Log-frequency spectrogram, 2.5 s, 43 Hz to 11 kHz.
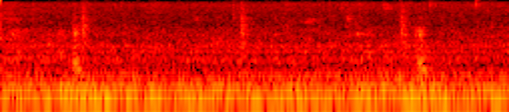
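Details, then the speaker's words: Tesla Model Y on a mismatched-diameter spare tyre at about 9 mph: faint clicks roughly every 0.8 seconds over road rumble as traction control pulses the brake on and off; that brake measured over 130 °C. "you hear that clicking sound that's the abs here popping off i would bet listen that's the same exact sound i heard in knoxville oh yeah and i can feel it uh putting the brakes on and taking them off"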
